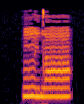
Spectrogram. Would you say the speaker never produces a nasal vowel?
no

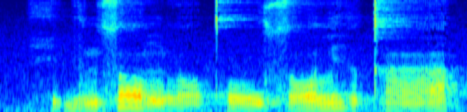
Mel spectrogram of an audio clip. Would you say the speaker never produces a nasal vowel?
yes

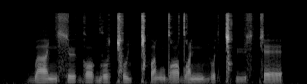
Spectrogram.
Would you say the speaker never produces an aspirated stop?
no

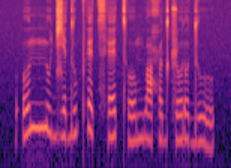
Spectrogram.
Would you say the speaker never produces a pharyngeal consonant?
no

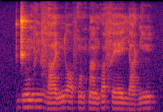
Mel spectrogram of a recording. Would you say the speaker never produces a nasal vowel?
no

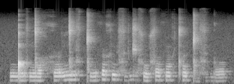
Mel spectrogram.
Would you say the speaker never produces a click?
no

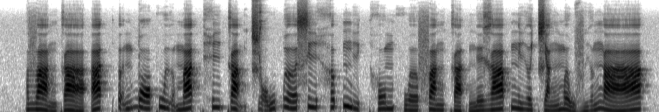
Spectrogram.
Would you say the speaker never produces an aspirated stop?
yes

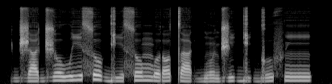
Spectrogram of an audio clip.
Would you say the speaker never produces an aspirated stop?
yes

